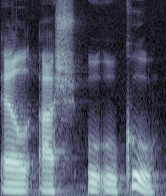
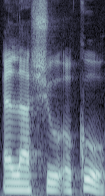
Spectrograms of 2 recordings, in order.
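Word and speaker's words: L.H.O.O.Q.: is the title because when you say it in french you get el ash which sounds like ella shu oku which translates to she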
